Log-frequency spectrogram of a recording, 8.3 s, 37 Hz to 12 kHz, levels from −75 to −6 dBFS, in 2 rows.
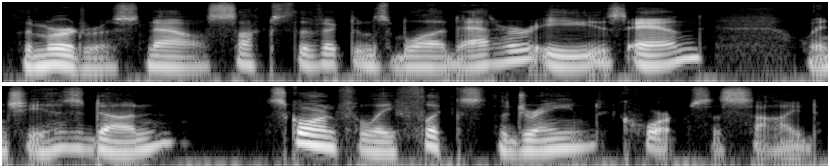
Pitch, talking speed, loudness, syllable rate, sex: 135 Hz, 155 wpm, -21 LUFS, 4.3 syllables/s, male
